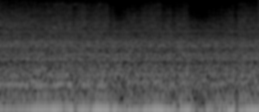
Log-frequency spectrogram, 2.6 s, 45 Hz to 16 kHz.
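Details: 1990 Mercedes 560SEC (W126), 29 years old, after new spark plugs: low, uneven idle, engine note sagging and stumbling until it stalls; tip-in hesitation still unfixed, cause unknown.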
